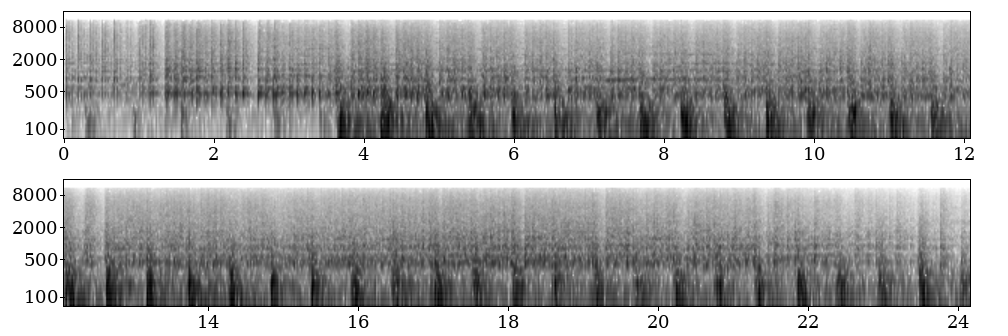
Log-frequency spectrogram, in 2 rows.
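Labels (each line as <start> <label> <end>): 0.0 A small, high-pitched drum is played rapidly and rhythmically. 3.5
3.5 Low drum beats repeat continuously in a steady rhythm. 24.2
3.6 High-pitched small drums are played fast with changing rhythm patterns. 24.1
3.6 A large, low-pitched drum beats. 3.8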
